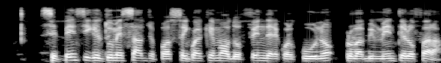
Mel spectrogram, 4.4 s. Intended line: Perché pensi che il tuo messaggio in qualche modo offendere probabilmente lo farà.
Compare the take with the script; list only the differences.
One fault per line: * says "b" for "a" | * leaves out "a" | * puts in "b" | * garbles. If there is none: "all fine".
* says "Se" for "Perché"
* puts in "possa"
* puts in "qualcuno"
